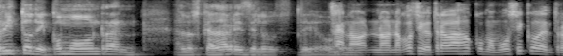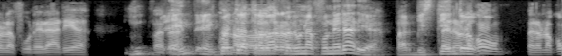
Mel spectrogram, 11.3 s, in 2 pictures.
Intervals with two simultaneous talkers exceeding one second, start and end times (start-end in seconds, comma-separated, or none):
7.1-8.6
